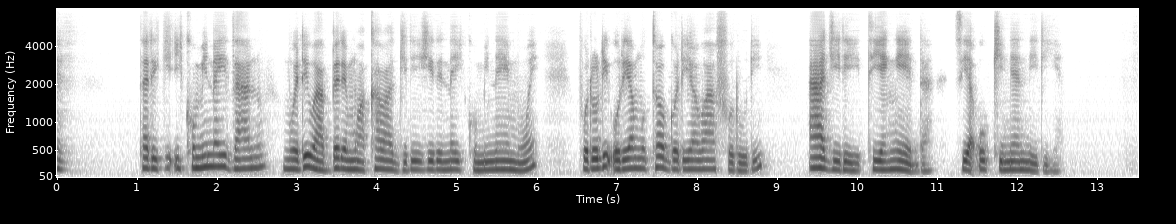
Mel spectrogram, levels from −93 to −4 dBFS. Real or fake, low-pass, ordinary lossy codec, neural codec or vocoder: fake; none; none; codec, 16 kHz, about 1 kbps, DyCAST, with the encoder's durations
